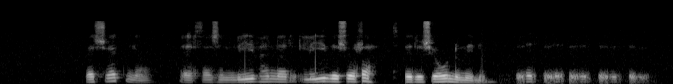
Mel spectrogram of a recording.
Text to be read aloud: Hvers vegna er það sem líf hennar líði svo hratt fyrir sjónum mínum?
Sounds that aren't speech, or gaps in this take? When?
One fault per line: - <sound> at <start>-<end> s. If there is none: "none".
- laugh at 5.2-6.5 s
